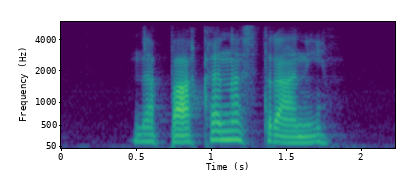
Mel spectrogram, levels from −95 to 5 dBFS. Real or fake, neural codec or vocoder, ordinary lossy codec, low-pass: real; none; none; 5.4 kHz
